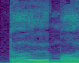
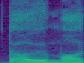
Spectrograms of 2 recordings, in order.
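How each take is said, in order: No difference in how they are said.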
